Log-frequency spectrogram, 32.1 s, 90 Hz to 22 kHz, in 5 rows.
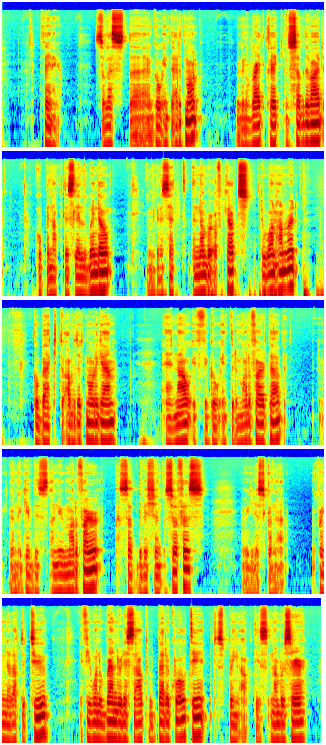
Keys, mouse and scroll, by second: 1.9 click, 3.4 Tab, 4.9-5.8 right drag, 9.3-12.5 drag, 10.7 BackSpace, 11.5 0, 14.2 Tab, 19.6-22.7 drag.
